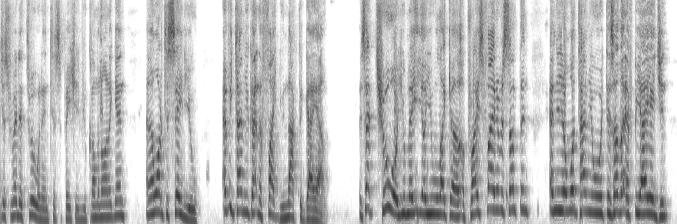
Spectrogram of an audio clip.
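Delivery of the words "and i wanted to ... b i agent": put-on, chatty Brooklyn New York accent. Speaker asks a returning guest about his book, in a Brooklyn accent. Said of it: "I'm talking with a Brooklyn accent now".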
